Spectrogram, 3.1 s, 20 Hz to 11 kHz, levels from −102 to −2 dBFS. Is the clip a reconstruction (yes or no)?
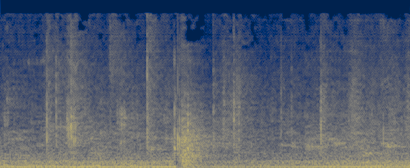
yes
